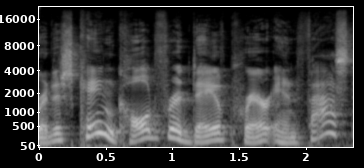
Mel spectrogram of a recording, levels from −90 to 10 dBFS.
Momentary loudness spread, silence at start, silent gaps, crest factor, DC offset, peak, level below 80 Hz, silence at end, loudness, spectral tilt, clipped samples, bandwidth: 3 LU; 0 s; none; 16 dB; under 0.1%; -6 dBFS; -54 dBFS; 0 s; -20 LUFS; -4 dB/octave; under 0.1%; 19.5 kHz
